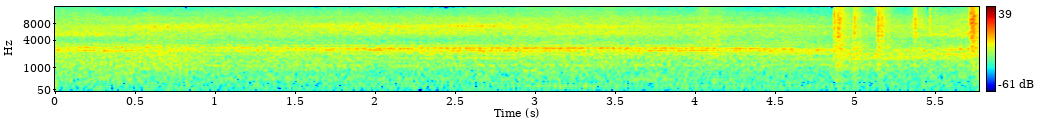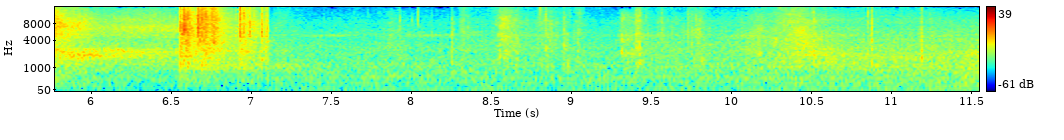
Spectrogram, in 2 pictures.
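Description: Small electric motor and coaxial rotor blades of a homemade mini RC helicopter whirring with a steady high whine, then several sharp knocks about five to seven seconds in, after which the whine stops.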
